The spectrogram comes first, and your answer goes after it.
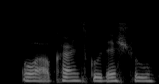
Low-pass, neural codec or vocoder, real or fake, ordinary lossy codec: none; codec, 16 kHz, 4.8 kbps, FACodec; fake; none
